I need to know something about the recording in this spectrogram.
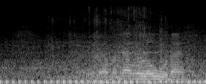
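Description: A motorbike engine hums as it rides past close by.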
